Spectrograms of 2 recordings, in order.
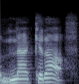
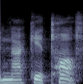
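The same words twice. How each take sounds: First: The T is pronounced as a soft flapped D. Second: The T is pronounced as a clear T sound. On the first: The speaker calls it right. "changing the T to a D because it's a flap D" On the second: The speaker calls it wrong. "you don't say"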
